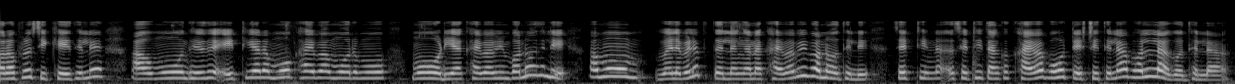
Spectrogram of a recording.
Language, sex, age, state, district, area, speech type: Odia, female, 18-30, Odisha, Ganjam, urban, spontaneous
